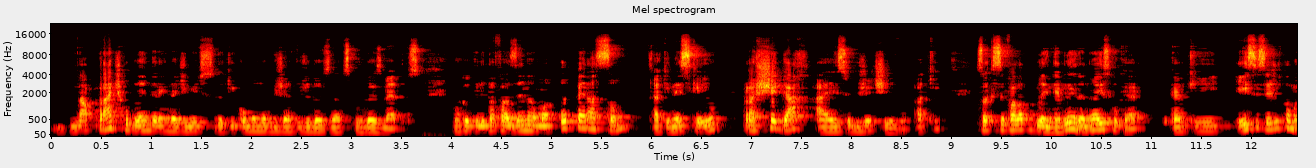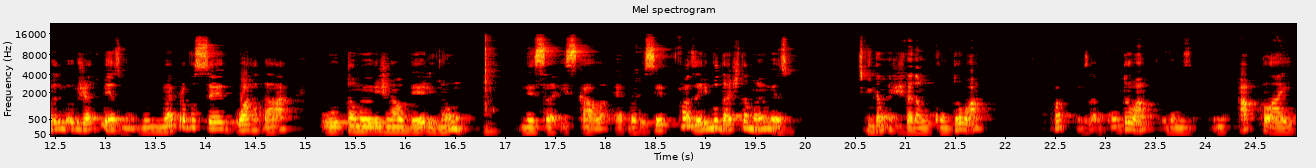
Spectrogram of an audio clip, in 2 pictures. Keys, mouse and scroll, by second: 15.4-18.0 drag, 18.0 ctrl+z, 21.2 ctrl+q, 22.8 ctrl+a.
